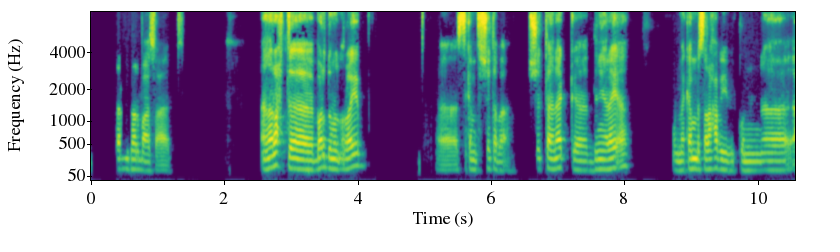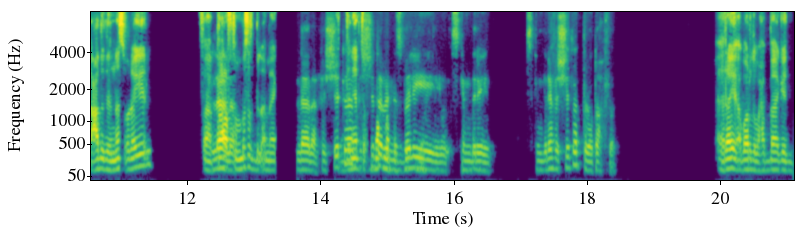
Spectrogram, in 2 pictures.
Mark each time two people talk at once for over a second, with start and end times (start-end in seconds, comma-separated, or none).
14.3-15.6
